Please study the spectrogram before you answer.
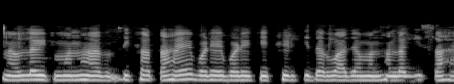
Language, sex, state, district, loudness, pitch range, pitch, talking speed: Surgujia, female, Chhattisgarh, Sarguja, -17 LUFS, 195-210 Hz, 200 Hz, 160 wpm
